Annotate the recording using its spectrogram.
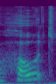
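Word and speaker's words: haute: like a hot pink it's spelled h-a-u-t-e so hot pink I think is how you pronounce it and then appleberry is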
